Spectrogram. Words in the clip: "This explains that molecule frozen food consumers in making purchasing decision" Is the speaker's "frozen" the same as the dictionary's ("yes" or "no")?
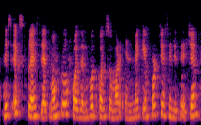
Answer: no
